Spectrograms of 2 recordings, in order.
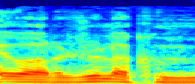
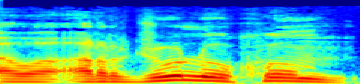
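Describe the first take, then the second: First: وأرجلكم with an a after the lam, "wa-arjulakum"; fatha reading. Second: وأرجلكم slowly, with a u after the lam, "wa-arjulukum"; damma reading. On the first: Teacher repeats Nafi's reading, وأرجلكم with "la". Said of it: "بالنصب". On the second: Teacher shows al-Walid's variant, وأرجلكم with "lu", slowly. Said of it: "بالرفع". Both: Shown as a demonstration.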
